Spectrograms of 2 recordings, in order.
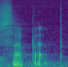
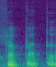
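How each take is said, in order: First: The word begins with an s sound. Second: The word begins with a non-s sound. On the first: "they say zapato" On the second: "they don't say zapato"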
